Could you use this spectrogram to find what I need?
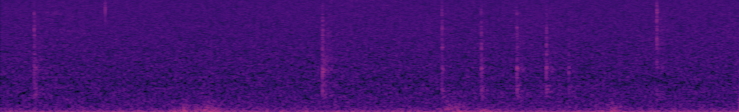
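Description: A pen taps and clicks against a board.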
